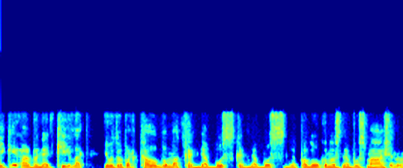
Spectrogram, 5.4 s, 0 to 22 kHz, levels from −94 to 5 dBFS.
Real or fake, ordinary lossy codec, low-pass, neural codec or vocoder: real; Opus, 64 kbps; 7.2 kHz; none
